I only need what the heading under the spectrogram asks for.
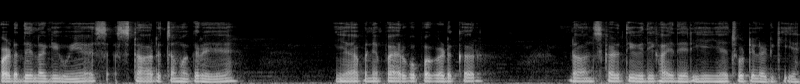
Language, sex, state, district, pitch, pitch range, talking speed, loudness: Hindi, male, Bihar, Vaishali, 135 Hz, 130-140 Hz, 215 wpm, -21 LUFS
